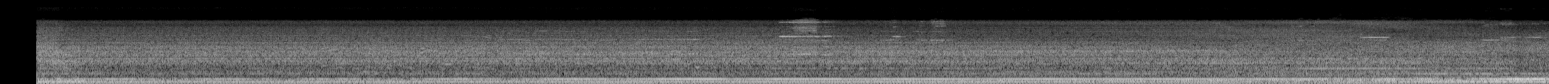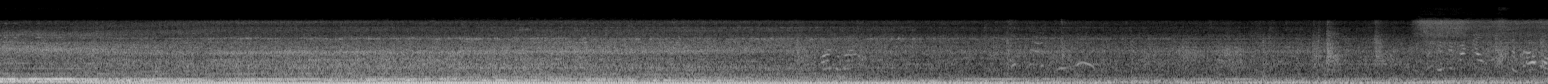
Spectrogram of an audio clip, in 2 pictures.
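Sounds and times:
diesel locomotive engine drone: 0.4s - 30.9s.

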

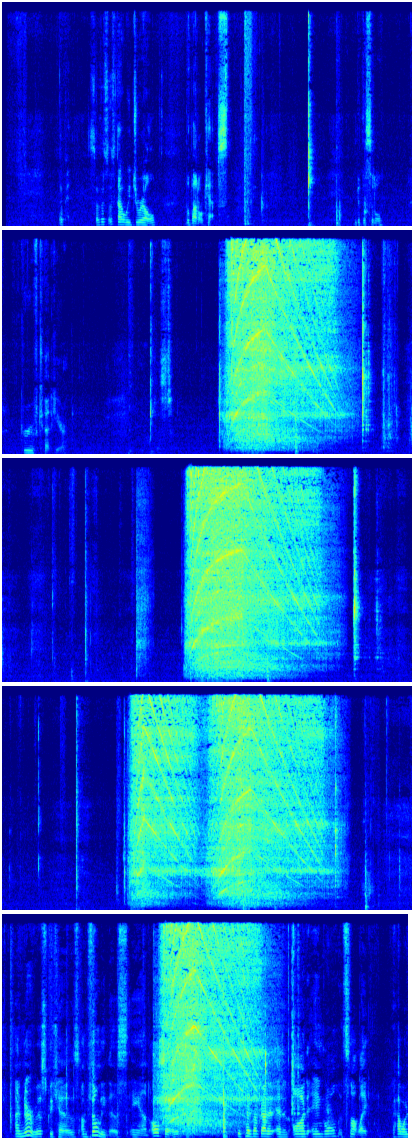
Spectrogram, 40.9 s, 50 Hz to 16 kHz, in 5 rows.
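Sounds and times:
power drill boring plastic: 12.5s - 15.4s, 19.1s - 19.4s, 20.0s - 23.3s, 27.0s - 31.6s, 35.8s - 38.5s.

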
